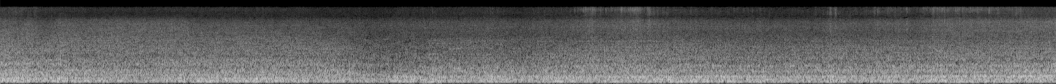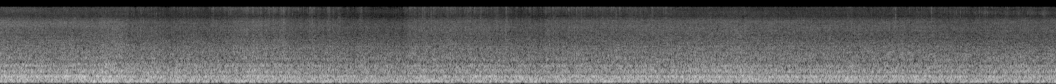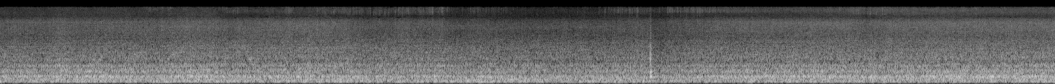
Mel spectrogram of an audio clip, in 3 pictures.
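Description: Steady rush of air streaming around a glider's cockpit in flight, an even continuous noise, with a single sharp click near the end.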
